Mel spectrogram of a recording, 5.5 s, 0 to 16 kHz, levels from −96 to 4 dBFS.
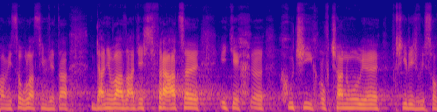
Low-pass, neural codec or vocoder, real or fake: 14.4 kHz; none; real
